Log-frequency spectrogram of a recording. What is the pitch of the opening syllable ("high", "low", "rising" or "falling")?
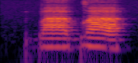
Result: low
